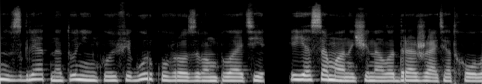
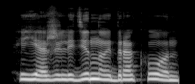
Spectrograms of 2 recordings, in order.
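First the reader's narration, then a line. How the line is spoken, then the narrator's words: Ringing laugh. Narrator (Russian): звонко рассмеялась Изабель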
